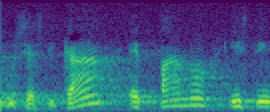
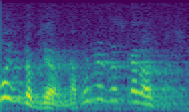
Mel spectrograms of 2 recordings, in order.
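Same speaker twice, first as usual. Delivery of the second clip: put-on flippant, childlike tone; 11 semitones higher than usual. Acting out people's answer about knowing Jesus, with mock childish flippancy. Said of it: "Ακούστε, με πόση επιπολαιότητα, παιδική επιπολαιότητα".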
